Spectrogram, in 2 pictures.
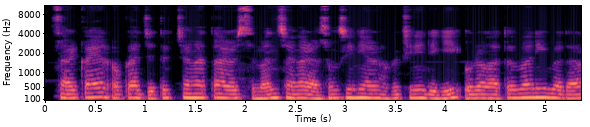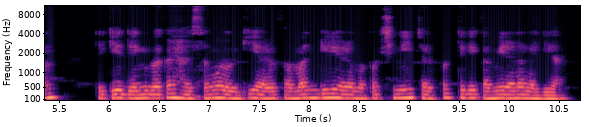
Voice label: udhr rabha maitori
